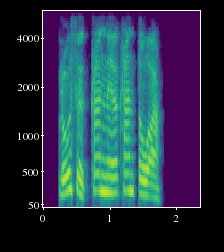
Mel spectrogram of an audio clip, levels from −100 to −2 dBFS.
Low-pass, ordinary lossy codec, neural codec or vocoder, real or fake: 5.4 kHz; none; codec, 16 kHz in and 24 kHz out, 2.2 kbps, FireRedTTS-2 codec; fake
